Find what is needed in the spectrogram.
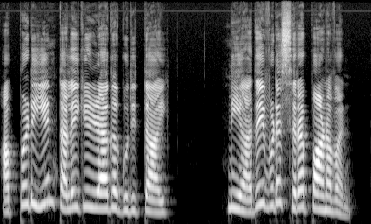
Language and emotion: Tamil, angry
